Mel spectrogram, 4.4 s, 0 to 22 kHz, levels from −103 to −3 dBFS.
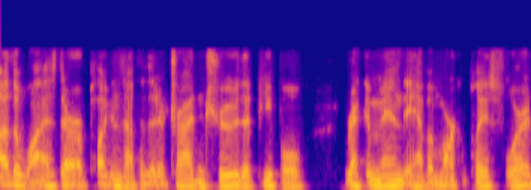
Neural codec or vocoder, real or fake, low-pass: vocoder, 44.1 kHz, 128 mel bands, Pupu-Vocoder; fake; 7.2 kHz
